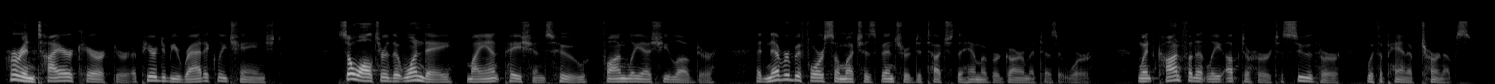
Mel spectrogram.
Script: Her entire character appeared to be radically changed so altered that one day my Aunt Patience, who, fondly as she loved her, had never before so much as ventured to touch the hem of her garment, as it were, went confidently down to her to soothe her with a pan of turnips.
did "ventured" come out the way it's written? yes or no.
yes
